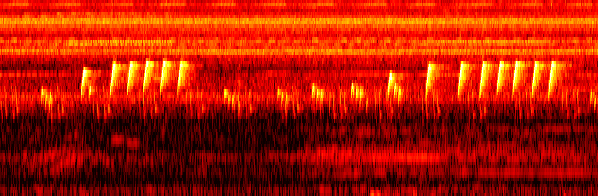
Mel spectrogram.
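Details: Black-winged bulbul in a lure recording said to rile other birds: clipped, upward-flicking chirps delivered in rapid runs of four to six, separated by softer, lower notes and brief gaps.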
